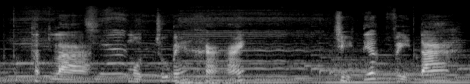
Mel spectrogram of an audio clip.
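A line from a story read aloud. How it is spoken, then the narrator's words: Smiling, continuing. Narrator (Vietnamese): Lý Tầm Hoan mỉm cười nói tiếp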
